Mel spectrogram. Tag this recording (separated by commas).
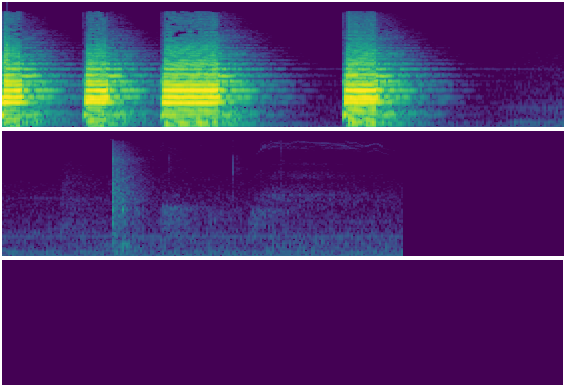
vehicle horn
